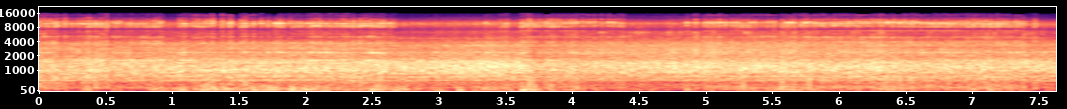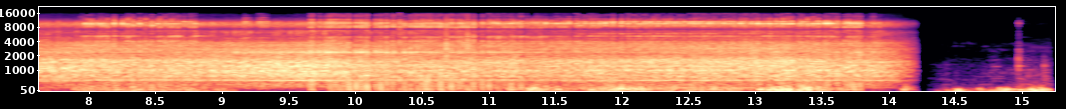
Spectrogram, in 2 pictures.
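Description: An angle grinder whines steadily as its disc grinds against metal, then cuts off abruptly.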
